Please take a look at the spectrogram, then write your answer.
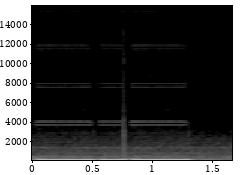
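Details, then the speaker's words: Tesla: three low buzzing pulses at a steady pitch over about a second. This is the steering wheel vibrating for the lane departure warning when that vibration feature is on, and it is normal. "핸들이 진동 하고 있다는 뜻 입니다 . 예 . 바퀴 가 진동 하는 소리 입니다 . 차선 이탈 경고 진동 기능 을 켜 놓으면 윙윙 거리는 소리 가 나 는 경우 가 있습니다 ."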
